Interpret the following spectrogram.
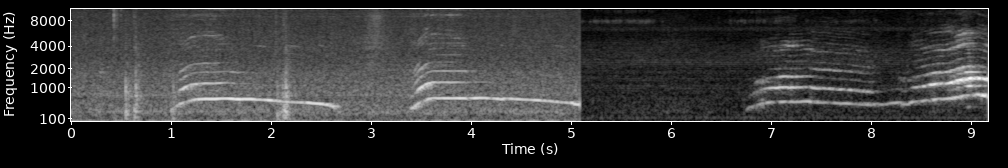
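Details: Pet cats talking to each other with long, level meowing cries that fall away at the end, two calls followed by a short pause and then two more rising, bending cries. Sharp clicks are heard early on.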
